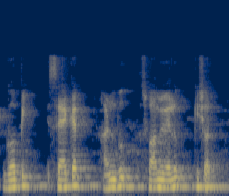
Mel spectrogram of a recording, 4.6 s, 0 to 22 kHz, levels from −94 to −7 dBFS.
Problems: none marked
